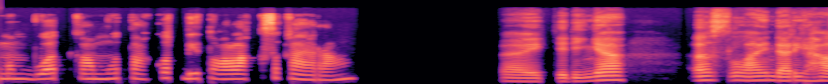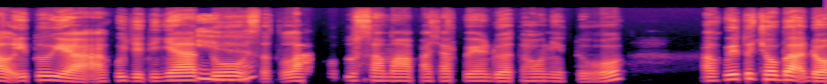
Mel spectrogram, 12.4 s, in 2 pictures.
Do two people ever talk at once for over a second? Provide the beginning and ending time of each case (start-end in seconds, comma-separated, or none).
none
